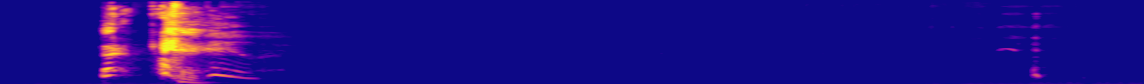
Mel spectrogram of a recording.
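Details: A single loud sneeze in a quiet room, followed later by a brief faint animal sound from a pet said to dislike sneezes.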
